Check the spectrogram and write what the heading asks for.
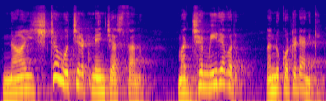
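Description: A woman storyteller voicing a defiant teenage daughter who shouts back at her parents. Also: on the low side, expressive, a little fast, close to an everyday voice. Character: defiant rebellious teenage girl Shabari.

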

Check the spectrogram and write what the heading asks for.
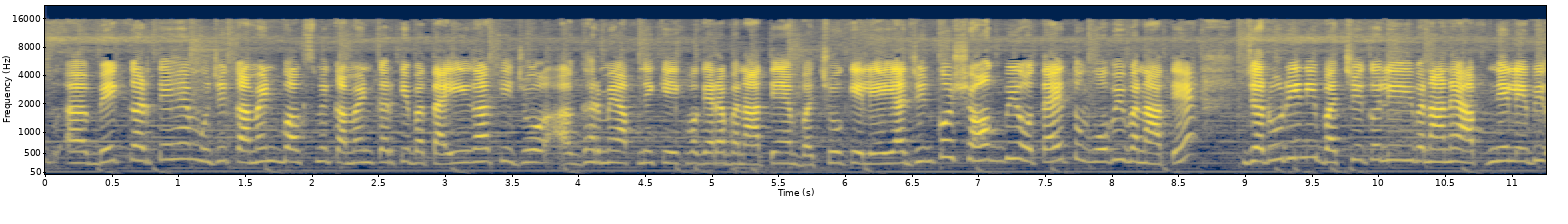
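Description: A woman's voice: high voice, a little fast, pushed and bright, faint music behind. A woman talking through a casual shopping vlog in a chatty, enthusiastic, salesy way. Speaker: shopping vlogger.

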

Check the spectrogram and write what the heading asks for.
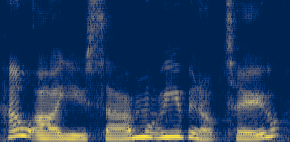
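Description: A young woman chatting casually on her live stream, bubbly and quick to laugh. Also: mid-range voice. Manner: bubbly, laughs often, squeals when excited.

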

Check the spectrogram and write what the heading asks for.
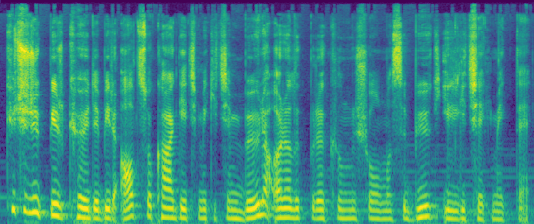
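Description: A woman's voice: sits low, brisk, warm tone, faint music behind. A woman narrating a scripted travel vlog, informative and addressing viewers directly as friends.

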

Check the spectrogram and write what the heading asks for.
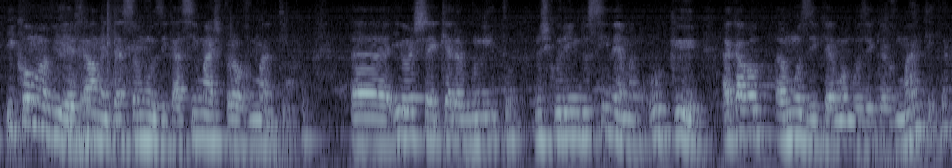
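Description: A man's voice: a little high, fast, warm tone, roomy sound, distant mic, low-quality recording. Chatty Portuguese man on radio. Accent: European Portuguese. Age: 30s. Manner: chatty, laughs often, many hesitations. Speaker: singer guest. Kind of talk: radio studio interview. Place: small radio studio. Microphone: studio mic, headphones on.

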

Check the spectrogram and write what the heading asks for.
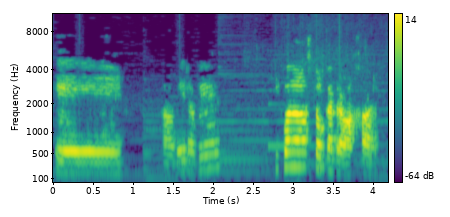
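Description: A woman's voice: lowish voice, slow pace. A woman giving casual gameplay commentary, chatting to her character as "daughter" and swearing mildly. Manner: chatty, talks to her sim as "hija", mild swearing. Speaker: gaming youtuber. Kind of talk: casual let's play commentary. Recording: slightly dull audio with faint game music.

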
